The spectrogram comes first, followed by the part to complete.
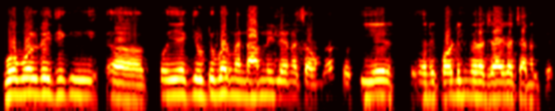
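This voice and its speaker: An Indian man with a slightly high voice, recorded dry and close. He hosts a phone interview, probing the caller with questions and step-by-step instructions. His speech mixes in English words. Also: flat delivery, fairly quick, a little mellow, no room sound, highs cut off. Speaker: interviewer and host of a channel.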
